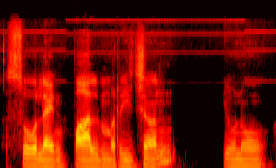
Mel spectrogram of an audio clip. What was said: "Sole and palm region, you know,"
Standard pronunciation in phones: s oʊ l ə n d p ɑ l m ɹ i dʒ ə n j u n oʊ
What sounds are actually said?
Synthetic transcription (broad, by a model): s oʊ l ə n p ɑ l m ɹ i dʒ ə n j u n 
